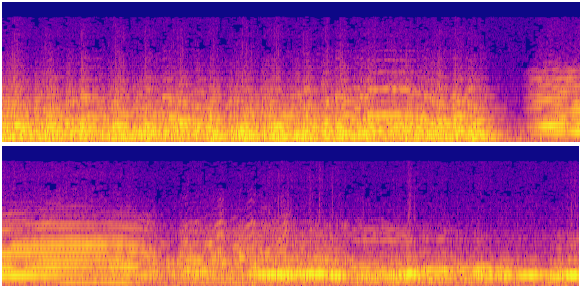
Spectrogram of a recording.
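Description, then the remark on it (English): Several cows moo in long, low, drawn-out calls that overlap at first, then a single clear sustained moo rises in pitch before more lowing follows, steady and fairly loud throughout. “Wonderful-looking bunch of cows, isn't it, Molly?”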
